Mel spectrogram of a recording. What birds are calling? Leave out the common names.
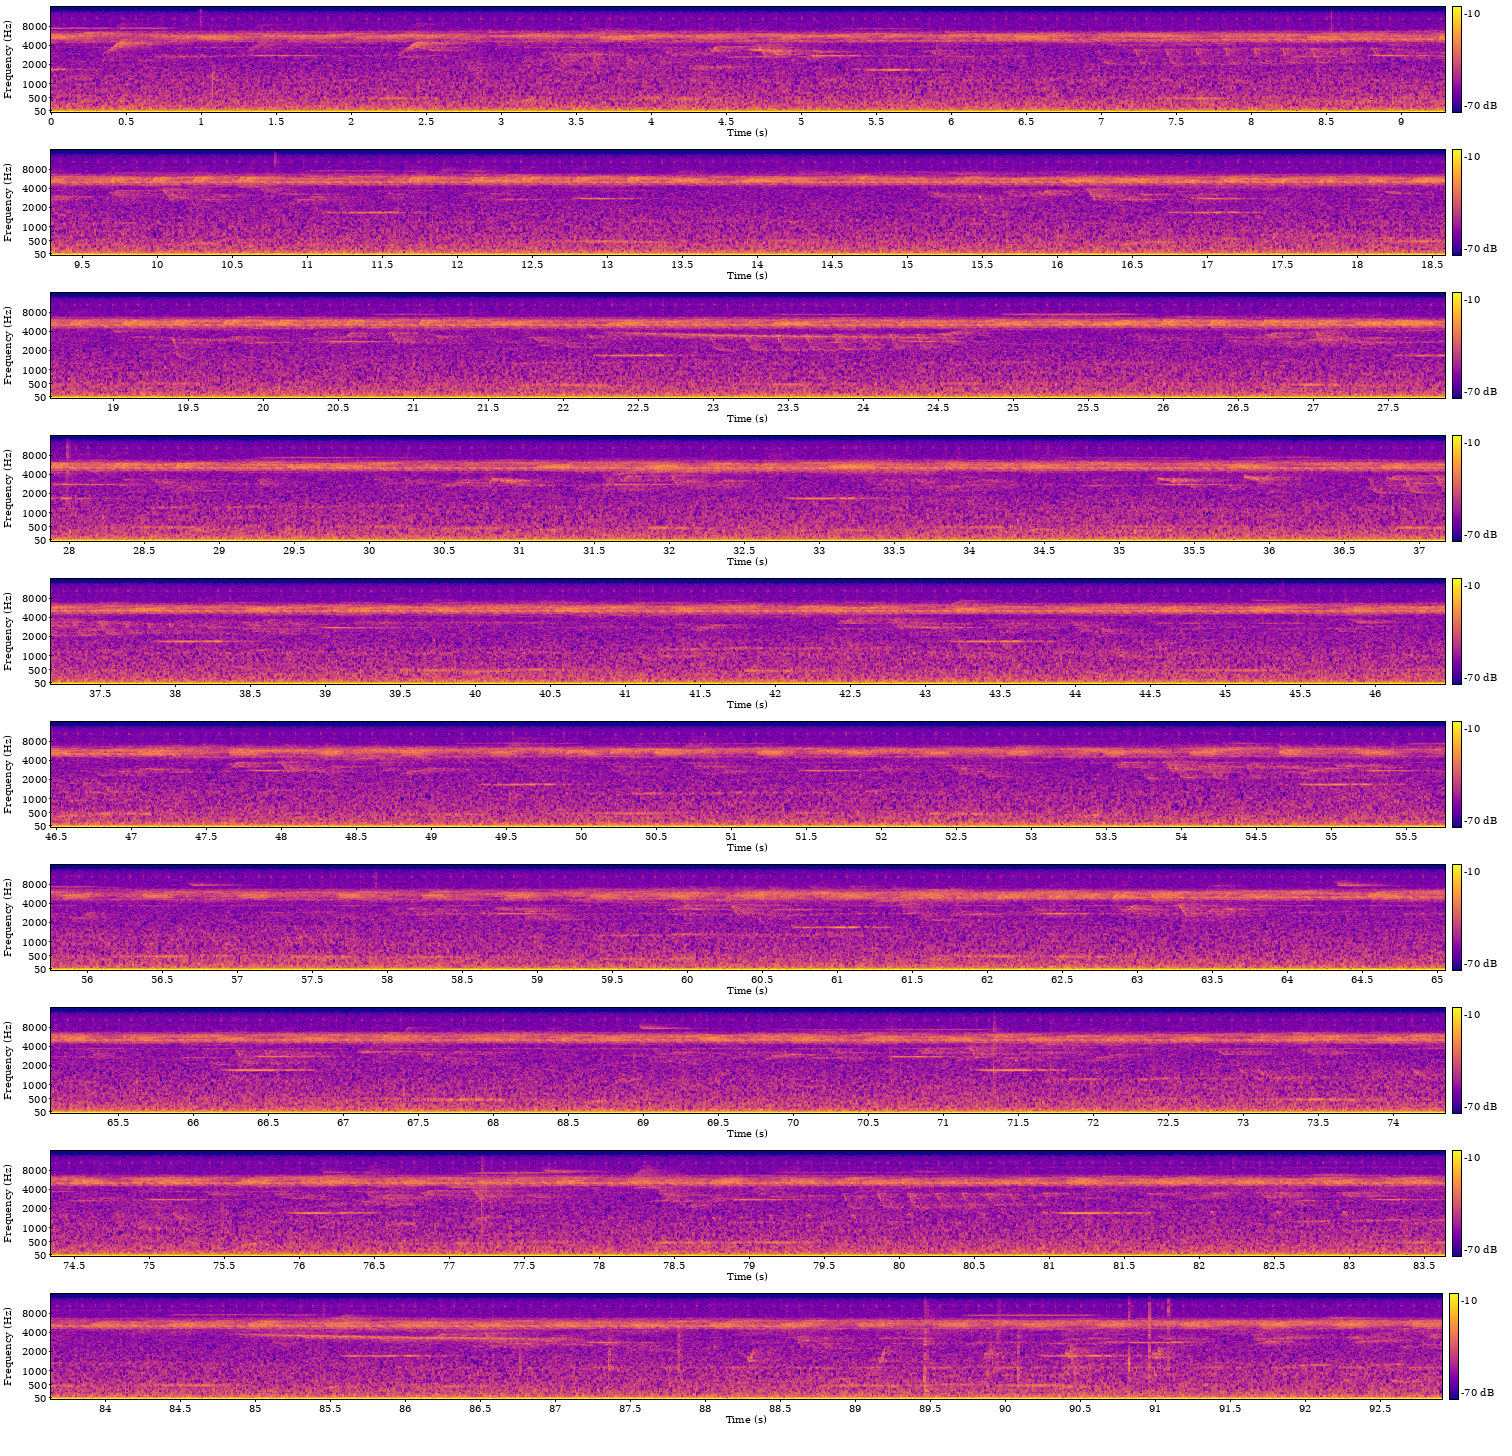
Tapera naevia, Saltator maximus, Myrmophylax atrothorax, Pachyramphus polychopterus, Patagioenas plumbea, Dendroma erythroptera, Crypturellus undulatus, Megarynchus pitangua, Turdus ignobilis, Campylorhynchus turdinus, Momotus momota, Myiozetetes granadensis, Psarocolius angustifrons, Galbula cyanescens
